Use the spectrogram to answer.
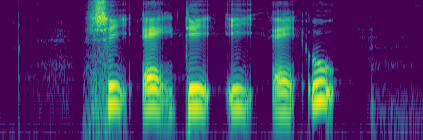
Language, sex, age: Danish, male, 35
